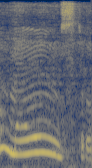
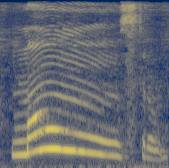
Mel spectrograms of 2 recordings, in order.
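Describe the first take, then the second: First: Said in the usual way. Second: MONSTRO with a long, loud nasal ON; nasal sound demo. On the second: Shown as a demonstration. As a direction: stretch the nasal in MONSTRO slowly. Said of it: "O som da palavrinha".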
